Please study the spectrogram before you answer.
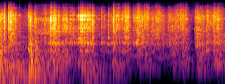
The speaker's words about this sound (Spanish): La puerta de la celda es cerrada.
